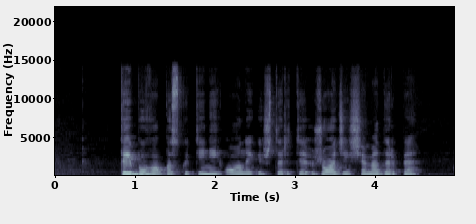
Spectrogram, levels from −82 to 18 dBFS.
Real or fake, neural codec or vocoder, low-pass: real; none; 14.4 kHz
